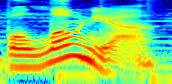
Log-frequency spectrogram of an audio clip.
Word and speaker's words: Bologna: of the city of bolognia sounds as if it has an i a at the end meaning it was subsequently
